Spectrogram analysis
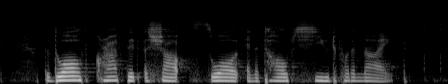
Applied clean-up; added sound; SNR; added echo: none; none; none; none.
